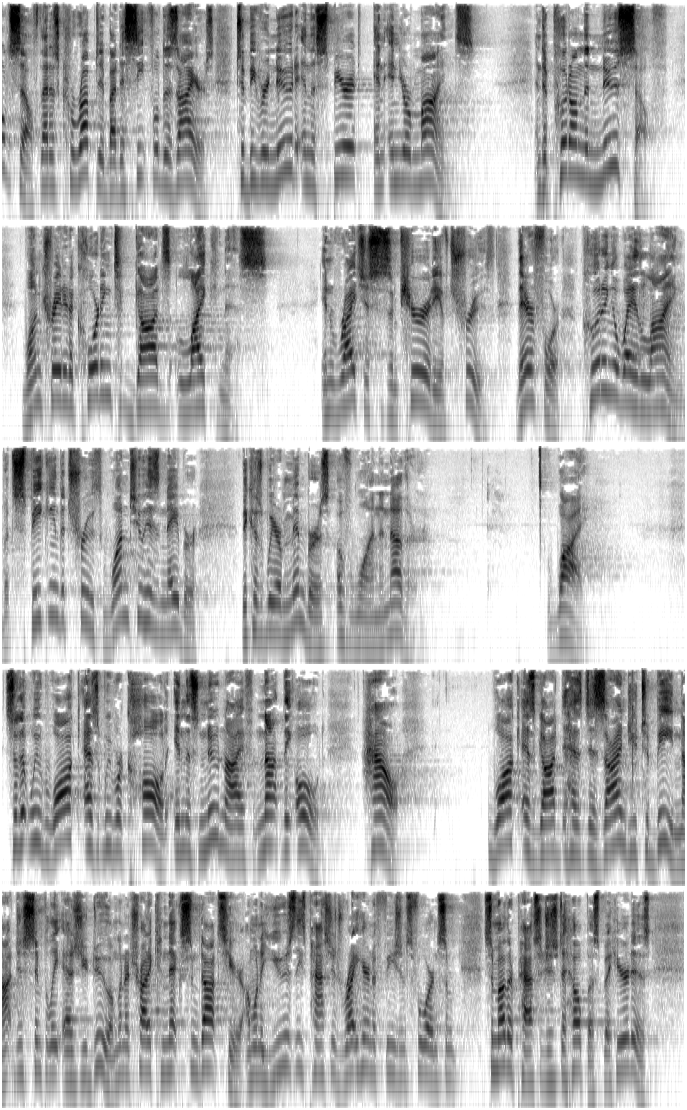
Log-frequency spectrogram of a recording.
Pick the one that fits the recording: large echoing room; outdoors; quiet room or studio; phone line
large echoing room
